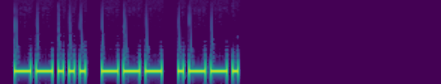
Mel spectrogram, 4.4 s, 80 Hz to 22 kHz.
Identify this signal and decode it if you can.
Morse code, heard as a keyed tone, about 22 wpm, 700 Hz. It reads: 7OP
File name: practice / 22wpm / Three Letter-Number Combinations - 22wpm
